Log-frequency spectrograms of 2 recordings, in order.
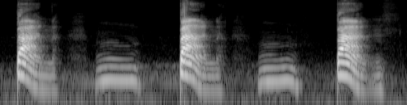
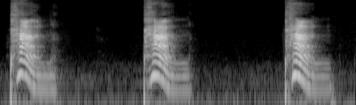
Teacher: For P, pan, pan, pan. So for B and for P, my lips are in exactly the same position. Both sounds are plosive, it's an explosion out.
